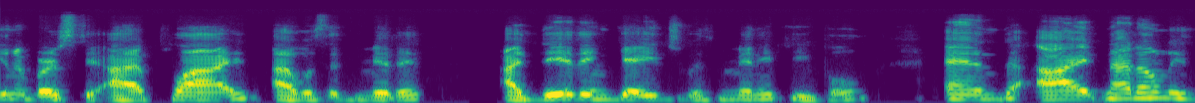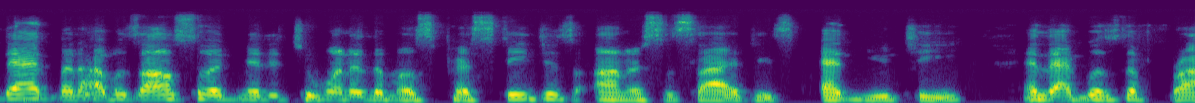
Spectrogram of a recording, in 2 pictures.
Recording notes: This was a virtual presentation, recorded on February 23, 2022.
